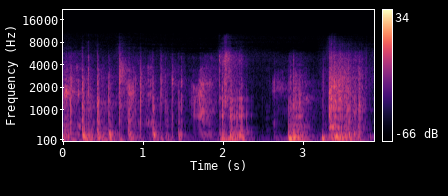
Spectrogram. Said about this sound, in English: It's too bad, Feeney. I didn't want to knock you out.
